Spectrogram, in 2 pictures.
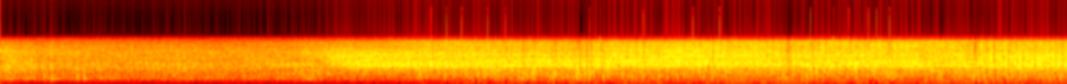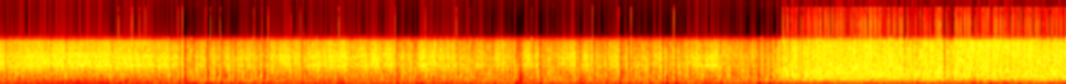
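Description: Steady road and wind noise of a moving car, growing louder about five seconds in. Near the end a heavier, lower rush of wind on the microphone takes over.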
